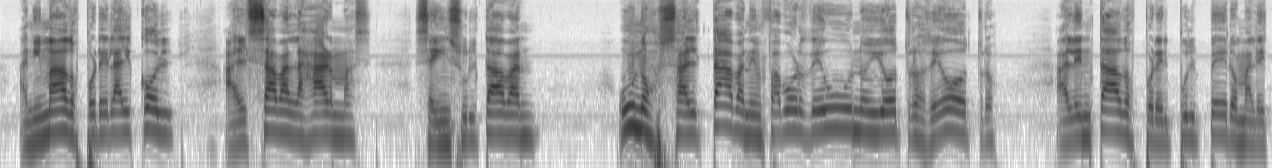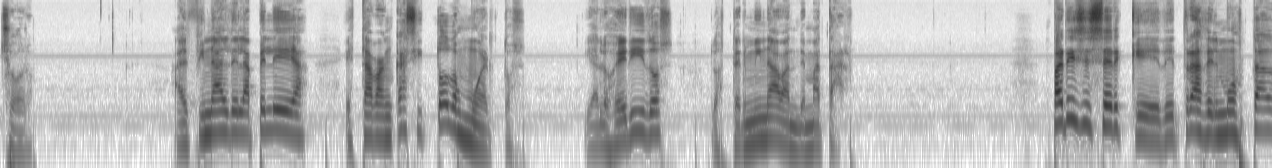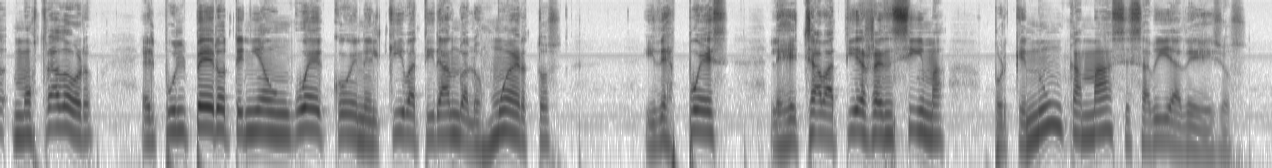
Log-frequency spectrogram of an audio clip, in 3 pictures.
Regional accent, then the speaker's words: Jujuy, Argentina; Esta es otra historia también antigua de la zona de la quebrada de donde vengo. En aquellos tiempos solía aparecer una pulpería misteriosa, una carpa a la orilla de los caminos de la quebrada de Humahuaca

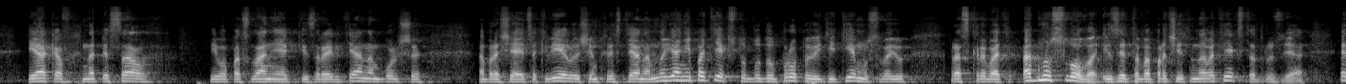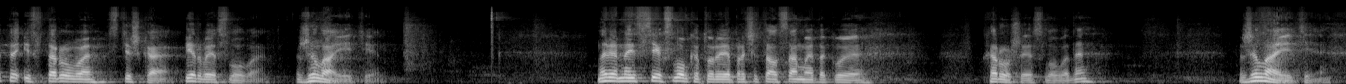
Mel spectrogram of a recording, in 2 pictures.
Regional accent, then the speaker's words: Belorechensk, Krasnodar Krai, Russia; я тоже из Белореченска … пресвитер церкви.

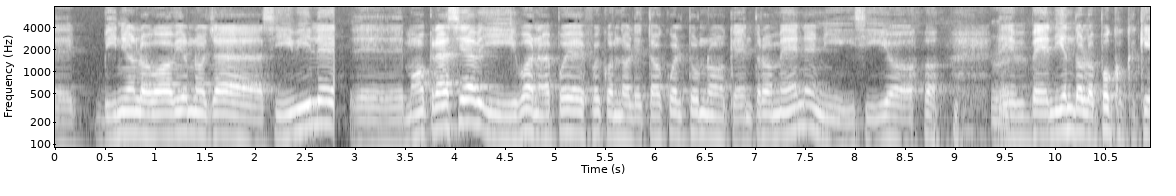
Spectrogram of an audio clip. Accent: Cosquín, Córdoba, Argentina; yo soy nativo de Cosquín, nacido en ese pueblo, sigo viviendo en Cosquín

